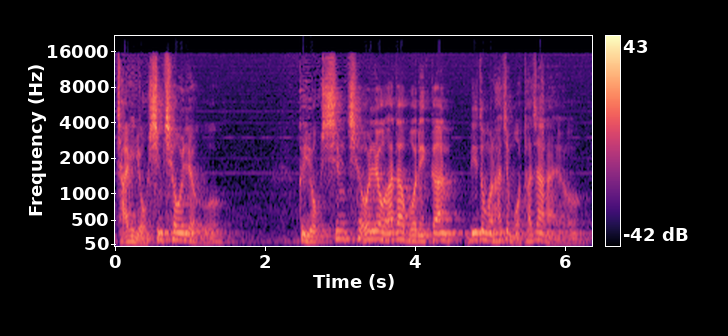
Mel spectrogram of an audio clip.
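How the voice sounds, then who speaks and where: A man's voice: fairly low pitch, big pitch swings, normal speed, warm tone. A man preaching a sermon as pastor, explaining scripture and asking the congregation rhetorical questions. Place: church sanctuary.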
